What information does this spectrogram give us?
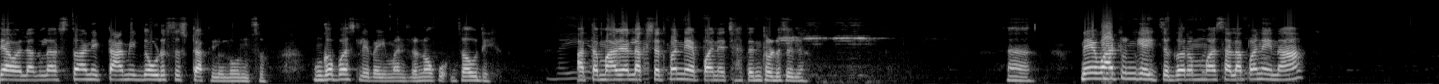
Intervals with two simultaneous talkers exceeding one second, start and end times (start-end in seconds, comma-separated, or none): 5.9-7.9, 11.3-12.9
